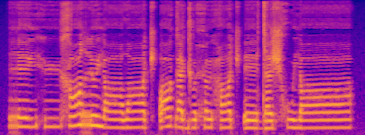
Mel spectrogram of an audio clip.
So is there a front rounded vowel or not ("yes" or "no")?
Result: yes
